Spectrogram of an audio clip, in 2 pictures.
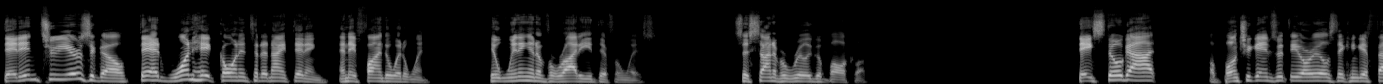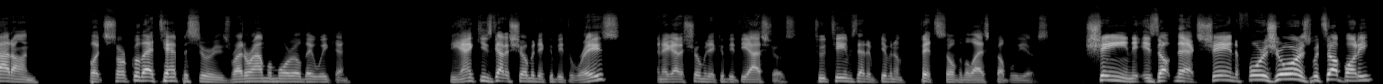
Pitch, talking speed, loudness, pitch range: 150 Hz, 240 wpm, -21 LUFS, 125-180 Hz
